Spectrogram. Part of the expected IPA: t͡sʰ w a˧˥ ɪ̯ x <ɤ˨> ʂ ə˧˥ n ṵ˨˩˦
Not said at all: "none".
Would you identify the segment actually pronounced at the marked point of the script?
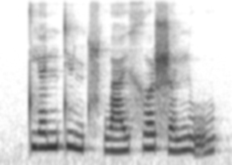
ɤ˥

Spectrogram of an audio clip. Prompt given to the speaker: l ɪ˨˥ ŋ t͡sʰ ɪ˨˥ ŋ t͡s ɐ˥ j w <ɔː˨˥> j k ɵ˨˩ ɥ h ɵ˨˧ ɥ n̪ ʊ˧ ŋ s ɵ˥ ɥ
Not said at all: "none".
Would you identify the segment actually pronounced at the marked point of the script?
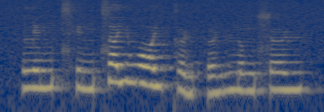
ɔː˥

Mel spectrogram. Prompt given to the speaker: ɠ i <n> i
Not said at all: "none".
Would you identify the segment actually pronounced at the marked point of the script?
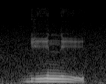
n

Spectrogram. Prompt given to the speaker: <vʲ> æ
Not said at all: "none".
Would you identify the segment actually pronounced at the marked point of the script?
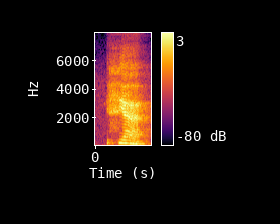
fʲ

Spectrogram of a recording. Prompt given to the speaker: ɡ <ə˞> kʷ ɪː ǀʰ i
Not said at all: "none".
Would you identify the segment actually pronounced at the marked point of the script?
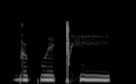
ə˞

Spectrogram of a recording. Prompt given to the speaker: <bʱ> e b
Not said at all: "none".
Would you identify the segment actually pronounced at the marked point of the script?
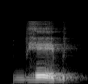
bʱ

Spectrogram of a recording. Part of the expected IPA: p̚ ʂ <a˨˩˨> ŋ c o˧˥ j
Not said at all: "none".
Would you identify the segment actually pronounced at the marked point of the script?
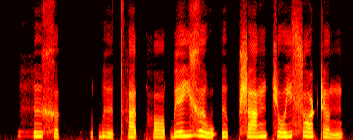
a˧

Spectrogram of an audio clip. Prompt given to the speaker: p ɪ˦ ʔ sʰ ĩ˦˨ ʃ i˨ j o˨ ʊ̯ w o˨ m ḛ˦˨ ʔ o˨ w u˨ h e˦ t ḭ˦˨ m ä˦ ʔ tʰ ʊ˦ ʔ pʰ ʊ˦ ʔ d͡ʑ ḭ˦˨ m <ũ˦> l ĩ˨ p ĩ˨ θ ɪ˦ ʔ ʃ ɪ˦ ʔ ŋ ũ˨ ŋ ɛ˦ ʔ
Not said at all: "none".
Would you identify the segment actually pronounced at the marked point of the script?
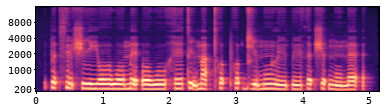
ũ˦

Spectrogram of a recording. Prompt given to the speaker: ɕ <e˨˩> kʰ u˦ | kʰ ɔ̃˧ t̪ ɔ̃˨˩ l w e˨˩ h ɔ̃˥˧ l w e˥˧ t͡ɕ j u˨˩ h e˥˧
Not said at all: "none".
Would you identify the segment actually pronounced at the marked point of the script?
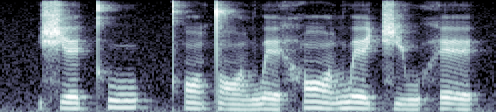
e˧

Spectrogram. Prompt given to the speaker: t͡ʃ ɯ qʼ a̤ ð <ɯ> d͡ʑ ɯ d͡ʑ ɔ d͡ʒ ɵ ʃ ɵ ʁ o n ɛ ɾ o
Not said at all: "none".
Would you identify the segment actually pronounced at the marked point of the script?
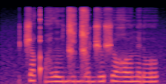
ɯ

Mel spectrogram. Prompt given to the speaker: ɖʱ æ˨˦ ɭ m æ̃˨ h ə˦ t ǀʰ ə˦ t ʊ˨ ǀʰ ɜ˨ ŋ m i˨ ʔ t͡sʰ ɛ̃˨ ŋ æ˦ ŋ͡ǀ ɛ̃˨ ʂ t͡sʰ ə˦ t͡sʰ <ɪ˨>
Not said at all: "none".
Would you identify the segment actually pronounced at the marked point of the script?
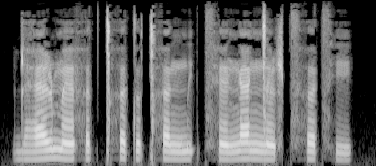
i˨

